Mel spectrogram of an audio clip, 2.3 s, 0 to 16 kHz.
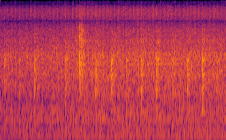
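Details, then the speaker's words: Toyota GT86 engine, previously dead, now started; sharp, even knocks about four per second over a steady idle hum; engine knock from the bottom end, sounds broken. "Definitely sounds like it's knocking. Yeah, that's definitely this one."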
